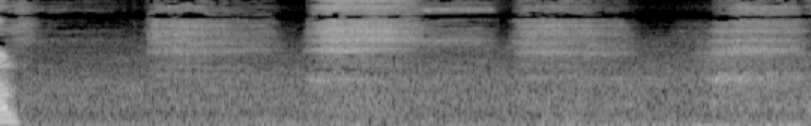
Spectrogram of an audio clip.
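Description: A person breathing close to the microphone, about five soft breaths in a few seconds, over a low steady rumble.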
